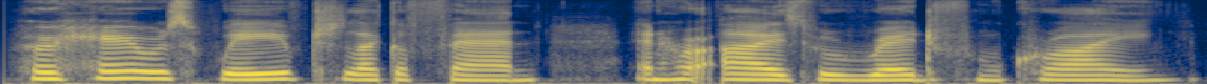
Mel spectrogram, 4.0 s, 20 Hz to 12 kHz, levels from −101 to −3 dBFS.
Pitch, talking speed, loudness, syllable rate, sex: 220 Hz, 210 wpm, -15 LUFS, 4.6 syllables/s, female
